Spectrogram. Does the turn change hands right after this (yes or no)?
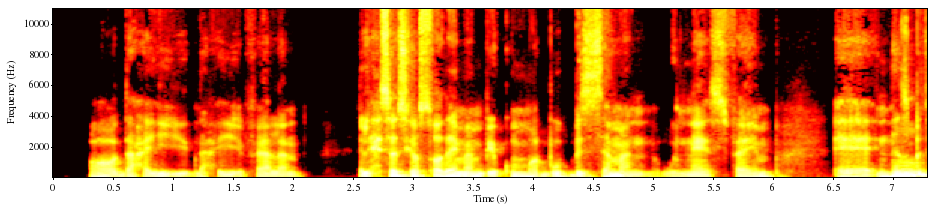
no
